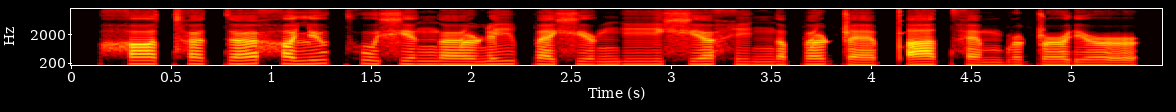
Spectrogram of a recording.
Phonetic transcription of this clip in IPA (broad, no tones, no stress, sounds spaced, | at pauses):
h ʌ tʰ œ t̪ œ h ʌ lʲ u t̪ʰ u xʲ ɜ ŋ œː ɳ i p ɛ xʲ ə˞ ŋ iː xʲ œ h i ŋ ɜ p œ ʈ ɛ pʼ a t̪ʰ ɛ m b ə˞ ʈ ə˞ ɾʲ ə˞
